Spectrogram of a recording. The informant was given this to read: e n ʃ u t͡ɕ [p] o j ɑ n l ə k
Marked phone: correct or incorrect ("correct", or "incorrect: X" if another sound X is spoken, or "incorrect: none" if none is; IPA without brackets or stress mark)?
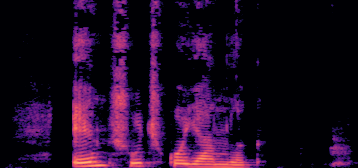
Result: incorrect: k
